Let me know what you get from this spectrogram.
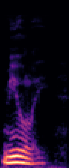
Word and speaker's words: muhly: It's been a great summer for the grass called bush muley. Muley is spelled M-U-H-L-Y.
